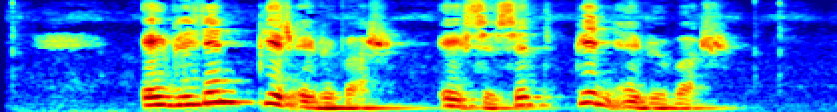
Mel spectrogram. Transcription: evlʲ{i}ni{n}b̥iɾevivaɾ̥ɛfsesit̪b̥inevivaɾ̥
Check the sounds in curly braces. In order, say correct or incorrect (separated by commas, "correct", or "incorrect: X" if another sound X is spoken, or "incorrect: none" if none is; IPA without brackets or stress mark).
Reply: correct, correct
